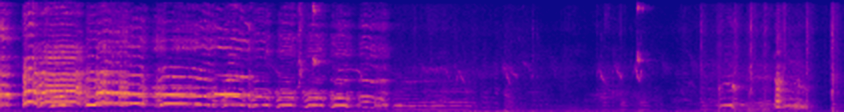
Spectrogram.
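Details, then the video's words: Kukuak balenggek rooster, a singing chicken breed from Solok, West Sumatra, crowing: a long, loud crow of many stepped harmonic syllables for about four seconds, fading into quieter broken notes, then a brief renewed burst near the end. "Ayam kukuak balenggek ayam penyanyi dari solok sumbar"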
